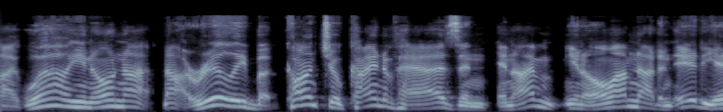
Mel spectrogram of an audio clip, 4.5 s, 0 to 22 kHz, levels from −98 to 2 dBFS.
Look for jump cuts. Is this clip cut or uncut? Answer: cut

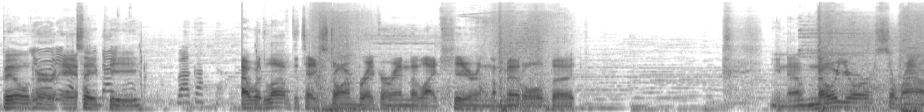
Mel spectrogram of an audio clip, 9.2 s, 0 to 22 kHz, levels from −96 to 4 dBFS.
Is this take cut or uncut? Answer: cut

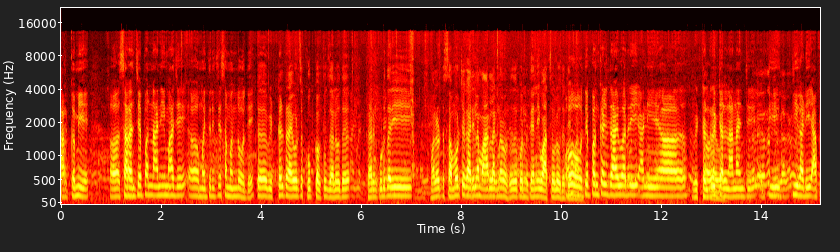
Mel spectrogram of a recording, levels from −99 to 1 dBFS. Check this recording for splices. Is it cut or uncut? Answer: cut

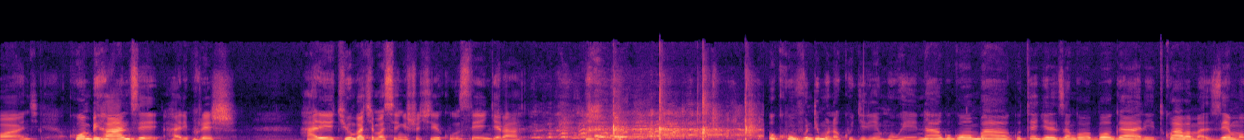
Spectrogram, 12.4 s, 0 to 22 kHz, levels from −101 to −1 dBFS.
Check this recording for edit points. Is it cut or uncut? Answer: cut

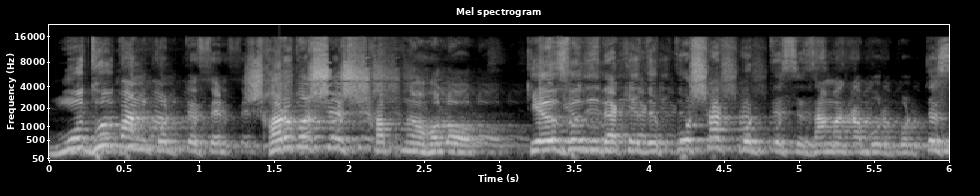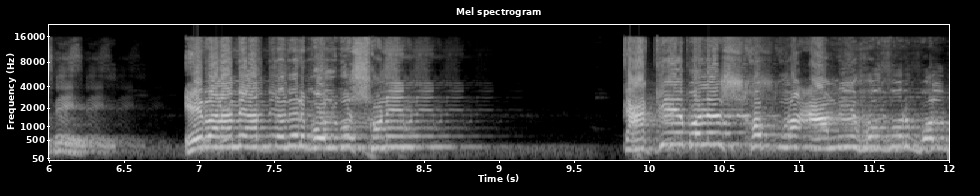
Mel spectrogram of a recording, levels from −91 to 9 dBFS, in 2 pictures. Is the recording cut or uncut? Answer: cut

